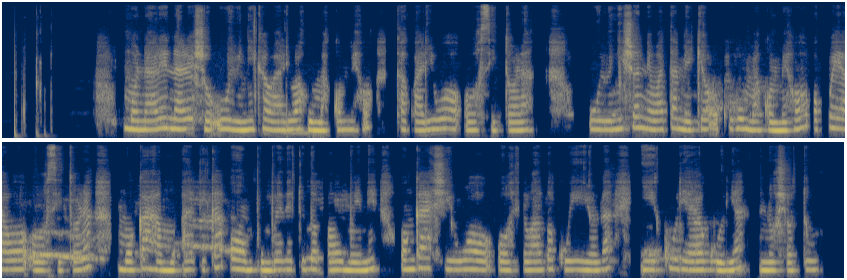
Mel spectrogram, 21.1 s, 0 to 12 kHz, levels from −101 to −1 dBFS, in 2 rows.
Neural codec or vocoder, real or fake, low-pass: none; real; 10.8 kHz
